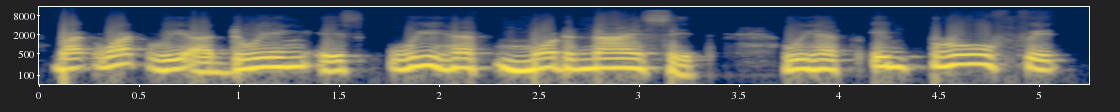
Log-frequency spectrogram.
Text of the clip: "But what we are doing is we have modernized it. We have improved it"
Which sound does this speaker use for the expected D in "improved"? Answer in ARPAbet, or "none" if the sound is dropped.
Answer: none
